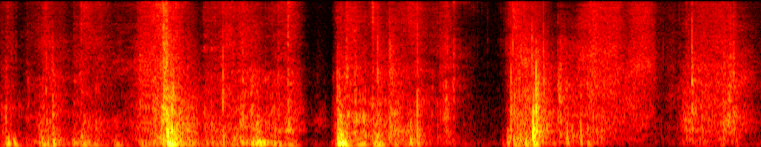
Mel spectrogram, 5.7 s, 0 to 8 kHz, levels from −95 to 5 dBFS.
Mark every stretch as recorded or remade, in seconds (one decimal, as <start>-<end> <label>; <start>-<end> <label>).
0.0-2.7 remade; 2.7-4.2 recorded; 4.2-5.7 remade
